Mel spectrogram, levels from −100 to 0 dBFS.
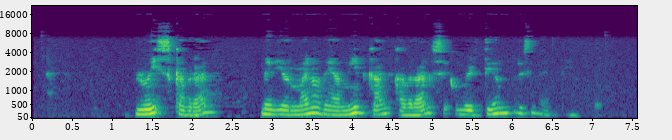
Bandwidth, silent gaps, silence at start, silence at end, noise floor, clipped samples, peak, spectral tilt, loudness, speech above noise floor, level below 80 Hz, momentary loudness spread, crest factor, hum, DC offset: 7.8 kHz; none; 0.2 s; 0.75 s; -63 dBFS; under 0.1%; -2 dBFS; -4.5 dB/octave; -18 LUFS; 45 dB; -56 dBFS; 14 LU; 18 dB; none; under 0.1%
